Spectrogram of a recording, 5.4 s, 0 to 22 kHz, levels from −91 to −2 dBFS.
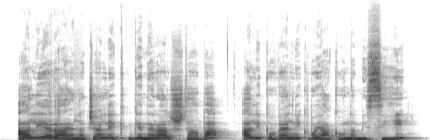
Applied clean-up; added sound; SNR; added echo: neural mask model Resemble Enhance denoiser.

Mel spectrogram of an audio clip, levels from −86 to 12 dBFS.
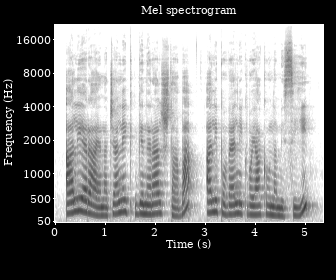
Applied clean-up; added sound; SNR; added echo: none; none; none; none.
